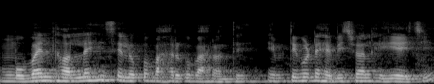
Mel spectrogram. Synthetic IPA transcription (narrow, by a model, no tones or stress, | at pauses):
mobajld̪ʱɔlːeɦĩselokɔbaɦaɾɔkubaɦaɾɔnt̪i | emt̪ikoʈeɦebit͡ʃualɦejajt͡ʃʰi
